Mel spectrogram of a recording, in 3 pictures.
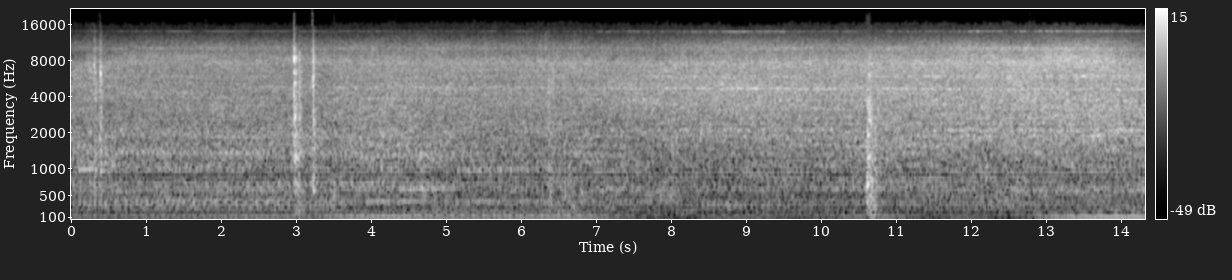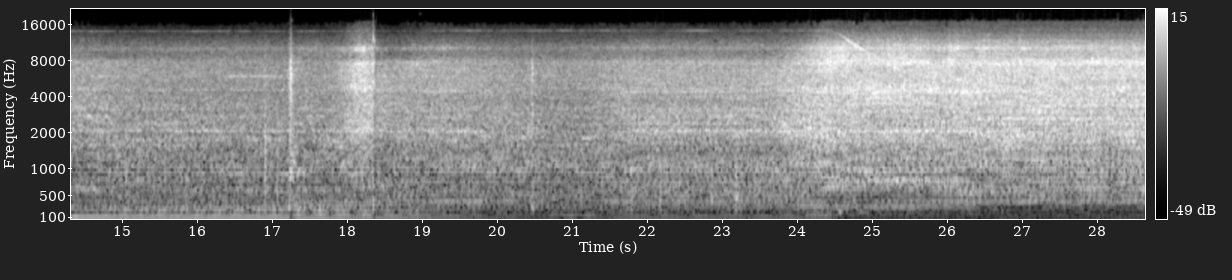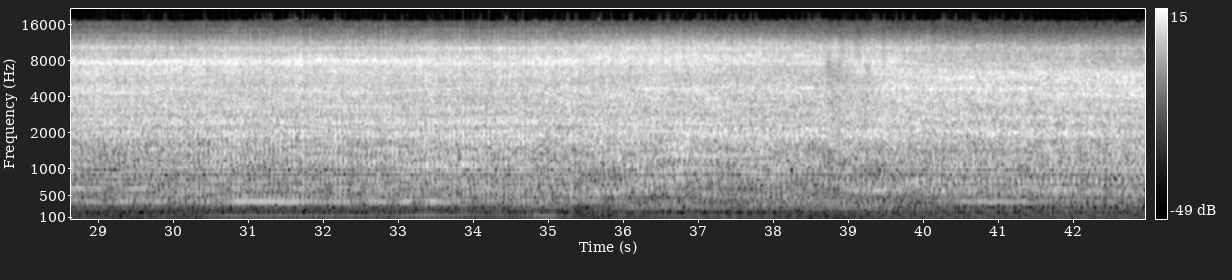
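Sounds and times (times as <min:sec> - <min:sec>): car engine knocking: 0:25.6 - 0:38.3.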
